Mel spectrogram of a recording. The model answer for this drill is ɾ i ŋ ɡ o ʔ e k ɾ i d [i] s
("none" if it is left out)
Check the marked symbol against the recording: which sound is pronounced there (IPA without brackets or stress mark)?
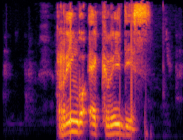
i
